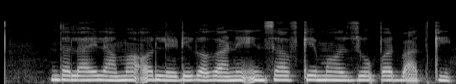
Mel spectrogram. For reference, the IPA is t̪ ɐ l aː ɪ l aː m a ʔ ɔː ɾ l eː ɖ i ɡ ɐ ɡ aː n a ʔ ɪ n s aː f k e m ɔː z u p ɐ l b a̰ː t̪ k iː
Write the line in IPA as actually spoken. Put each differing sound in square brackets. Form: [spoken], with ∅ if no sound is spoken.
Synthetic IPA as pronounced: [d̪] ɐ l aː ɪ l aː m a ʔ ɔː ɾ l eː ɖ i ɡ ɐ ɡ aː n [e] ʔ ɪ n s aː f k e m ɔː z u p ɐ [ɾ] b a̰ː t̪ k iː

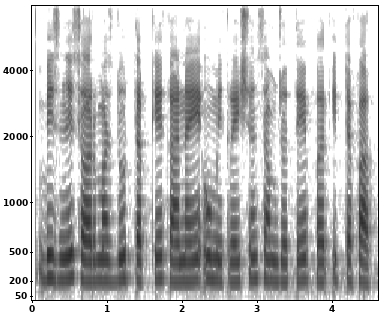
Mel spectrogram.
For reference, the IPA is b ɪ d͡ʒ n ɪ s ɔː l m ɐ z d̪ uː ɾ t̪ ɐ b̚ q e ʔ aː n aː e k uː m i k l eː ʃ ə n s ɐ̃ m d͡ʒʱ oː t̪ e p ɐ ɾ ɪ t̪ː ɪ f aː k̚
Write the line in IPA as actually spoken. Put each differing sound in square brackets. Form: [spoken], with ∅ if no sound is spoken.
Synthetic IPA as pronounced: b ɪ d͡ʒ n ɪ s ɔː [ɾ] m ɐ z d̪ uː ɾ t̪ ɐ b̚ [k] e [k] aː n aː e [ʔ] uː m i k [ɾ] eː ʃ ə n s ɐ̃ m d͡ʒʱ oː t̪ e p ɐ ɾ ɪ t̪ː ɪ f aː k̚

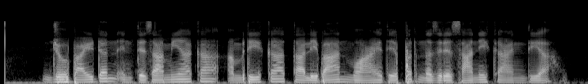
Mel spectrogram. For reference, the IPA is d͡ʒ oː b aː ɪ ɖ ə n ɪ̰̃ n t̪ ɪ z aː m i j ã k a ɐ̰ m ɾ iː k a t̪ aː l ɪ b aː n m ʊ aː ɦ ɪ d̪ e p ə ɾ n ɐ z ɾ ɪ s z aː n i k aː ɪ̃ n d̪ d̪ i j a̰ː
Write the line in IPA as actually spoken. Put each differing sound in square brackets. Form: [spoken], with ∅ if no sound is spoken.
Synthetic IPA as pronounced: d͡ʒ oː b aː ɪ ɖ ə n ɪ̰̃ n t̪ ɪ z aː m i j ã k a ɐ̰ m ɾ iː k a t̪ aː l ɪ b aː n m ʊ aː ɦ ɪ d̪ e p [ɐ] ɾ n ɐ z ɾ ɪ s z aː n i k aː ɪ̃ n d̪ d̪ i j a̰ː

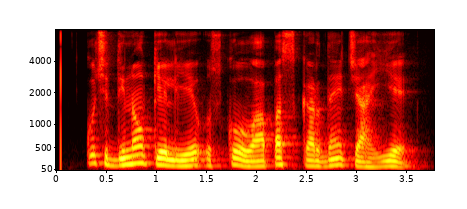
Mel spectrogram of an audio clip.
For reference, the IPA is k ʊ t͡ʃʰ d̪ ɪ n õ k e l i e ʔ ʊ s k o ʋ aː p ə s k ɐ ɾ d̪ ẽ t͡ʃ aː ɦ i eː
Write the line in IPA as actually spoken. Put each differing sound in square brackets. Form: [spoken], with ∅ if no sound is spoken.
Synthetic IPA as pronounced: k ʊ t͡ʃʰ d̪ ɪ n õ k e l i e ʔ ʊ s k o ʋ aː p ə s k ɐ ɾ d̪ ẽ t͡ʃ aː ɦ i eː

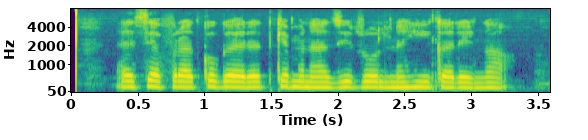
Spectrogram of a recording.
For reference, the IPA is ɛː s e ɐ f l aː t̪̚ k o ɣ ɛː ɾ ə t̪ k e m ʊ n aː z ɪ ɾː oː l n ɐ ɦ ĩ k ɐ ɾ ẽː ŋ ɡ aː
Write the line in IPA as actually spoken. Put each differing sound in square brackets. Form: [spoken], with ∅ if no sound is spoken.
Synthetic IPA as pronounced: ɛː s e ɐ f [ɾ] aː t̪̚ k o ɣ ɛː ɾ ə t̪ k e m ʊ n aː z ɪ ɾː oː l n ɐ ɦ ĩ k ɐ ɾ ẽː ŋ ɡ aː

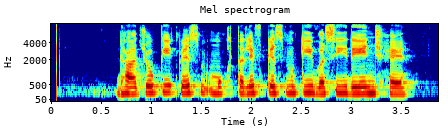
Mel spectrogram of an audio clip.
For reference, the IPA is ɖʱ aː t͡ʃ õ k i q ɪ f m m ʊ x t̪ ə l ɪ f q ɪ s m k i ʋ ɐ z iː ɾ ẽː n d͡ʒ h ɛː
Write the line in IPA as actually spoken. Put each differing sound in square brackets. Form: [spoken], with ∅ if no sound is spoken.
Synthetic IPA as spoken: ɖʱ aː t͡ʃ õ k i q ɪ [s] m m ʊ x t̪ ə l ɪ f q ɪ s m k i ʋ ɐ [s] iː ɾ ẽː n d͡ʒ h ɛː

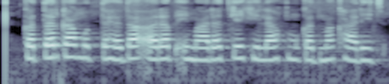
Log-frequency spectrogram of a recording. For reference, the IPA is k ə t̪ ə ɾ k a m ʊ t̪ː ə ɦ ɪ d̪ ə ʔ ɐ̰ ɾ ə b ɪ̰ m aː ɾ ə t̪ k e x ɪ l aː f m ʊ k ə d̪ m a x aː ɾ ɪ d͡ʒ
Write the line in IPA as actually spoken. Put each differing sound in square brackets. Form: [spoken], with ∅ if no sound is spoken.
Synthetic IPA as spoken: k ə t̪ ə ɾ k a m ʊ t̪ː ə ɦ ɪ d̪ [a] ʔ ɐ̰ ɾ ə b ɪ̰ m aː ɾ ə t̪ k e x ɪ l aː f m ʊ k ə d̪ m a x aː ɾ ɪ d͡ʒ

